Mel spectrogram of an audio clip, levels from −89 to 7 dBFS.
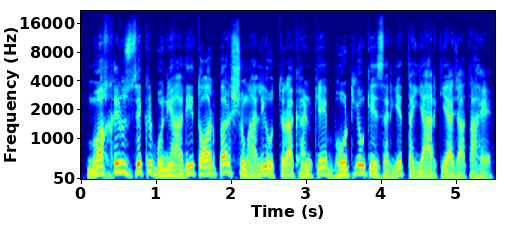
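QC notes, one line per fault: No faults found: no dropouts, clicks, distortion, level jumps or timing errors anywhere in the clip.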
